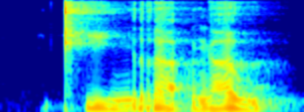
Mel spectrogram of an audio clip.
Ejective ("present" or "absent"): absent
